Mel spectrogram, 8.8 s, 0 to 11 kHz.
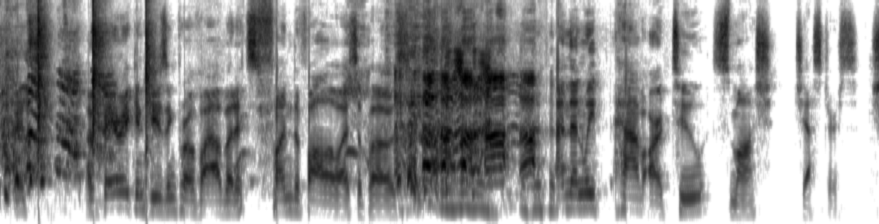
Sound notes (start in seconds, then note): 3.4 laughing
